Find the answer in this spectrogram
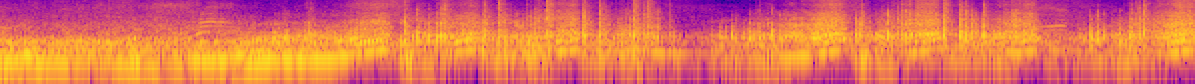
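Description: Sports car engine revved in repeated blips, its pitch climbing and dropping, with one longer climb about a second in and shorter blips later. Sharp crackles from the exhaust come between the revs.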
